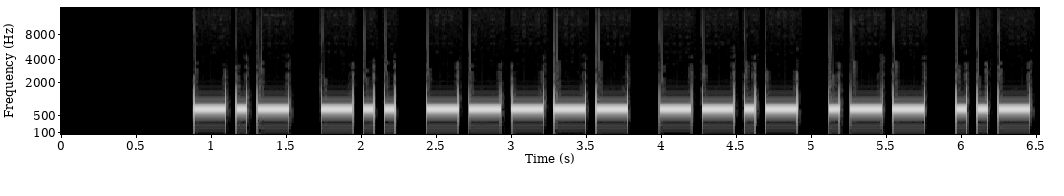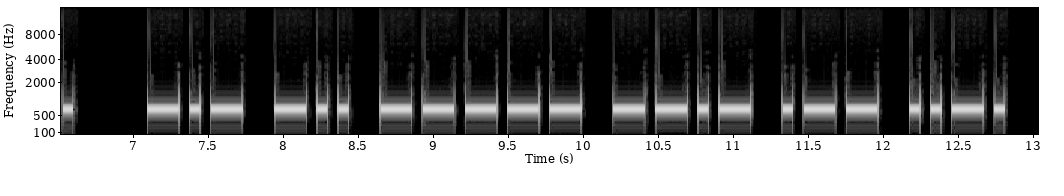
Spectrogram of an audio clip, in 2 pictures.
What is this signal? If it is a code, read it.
Morse code, heard as a keyed tone, about 17 wpm, 700 Hz. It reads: KD0QWF KD0QWF
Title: USA Call Signs Repeated 3x 17wpm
